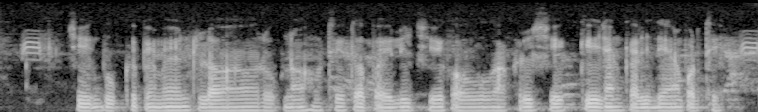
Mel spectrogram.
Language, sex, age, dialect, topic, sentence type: Chhattisgarhi, male, 18-24, Eastern, banking, statement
